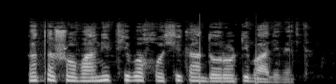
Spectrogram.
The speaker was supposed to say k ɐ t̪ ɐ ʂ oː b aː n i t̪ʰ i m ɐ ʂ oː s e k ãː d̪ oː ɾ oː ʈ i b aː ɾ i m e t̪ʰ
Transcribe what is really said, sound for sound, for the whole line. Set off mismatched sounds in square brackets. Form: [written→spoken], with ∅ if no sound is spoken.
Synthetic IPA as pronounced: k ɐ t̪ ɐ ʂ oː b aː n i t̪ʰ i [m→b] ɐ [ʂ→x] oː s [e→i] k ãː d̪ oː ɾ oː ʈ i b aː [ɾ→l] i m e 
